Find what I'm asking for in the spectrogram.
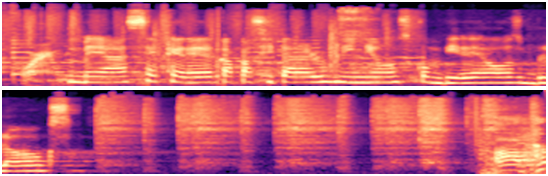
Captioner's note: non-english speech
